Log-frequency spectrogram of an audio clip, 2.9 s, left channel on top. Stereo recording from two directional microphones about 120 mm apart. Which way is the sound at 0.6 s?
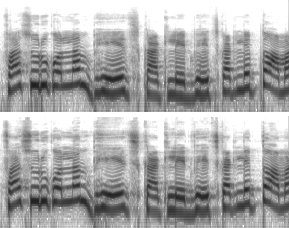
50° right (ahead or behind).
